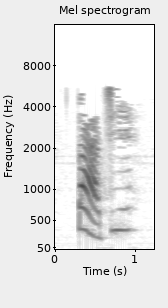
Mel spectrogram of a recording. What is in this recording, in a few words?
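"大街", Mandarin Chinese; chinese-flashcards; hsk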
